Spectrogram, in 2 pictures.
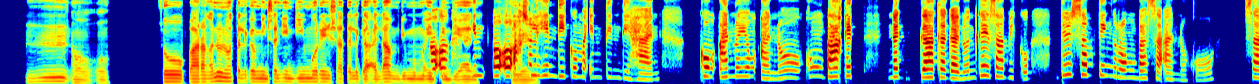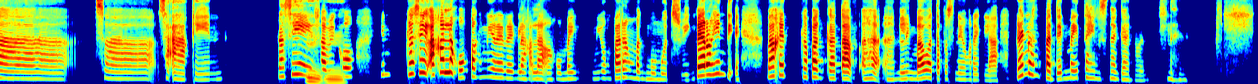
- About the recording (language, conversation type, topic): Filipino, advice, Bakit hindi ako makahanap ng tamang timpla ng pakiramdam para magpahinga at mag-relaks?
- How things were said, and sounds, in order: sniff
